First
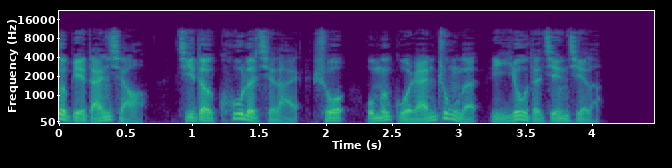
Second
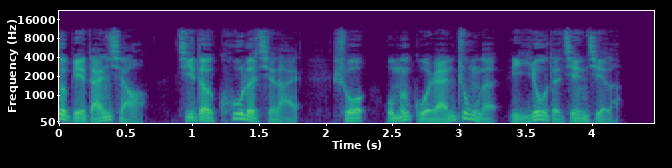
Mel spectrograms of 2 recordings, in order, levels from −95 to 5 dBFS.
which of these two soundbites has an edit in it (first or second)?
first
